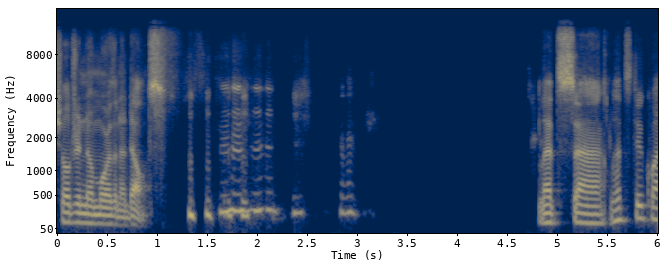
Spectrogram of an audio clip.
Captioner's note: panelists laughing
